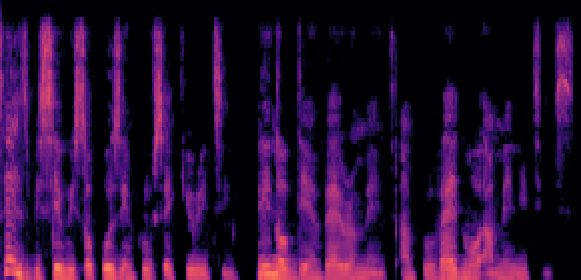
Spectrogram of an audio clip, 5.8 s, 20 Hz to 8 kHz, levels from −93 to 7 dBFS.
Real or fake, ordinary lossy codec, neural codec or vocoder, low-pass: real; none; none; 7.2 kHz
